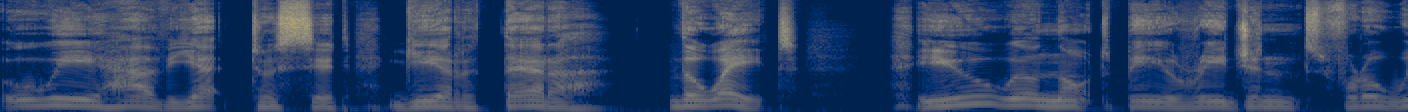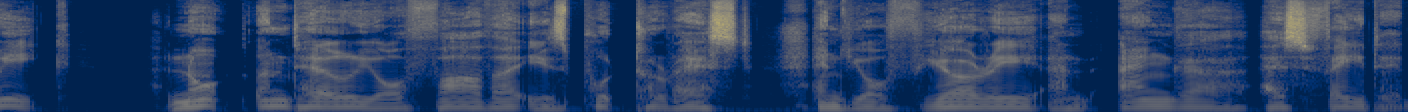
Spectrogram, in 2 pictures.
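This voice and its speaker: Using a put-on character voice, a man speaks at a medium pitch and a very slow pace. The recording is very clean, with a silent background. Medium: read story. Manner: calm, measured.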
